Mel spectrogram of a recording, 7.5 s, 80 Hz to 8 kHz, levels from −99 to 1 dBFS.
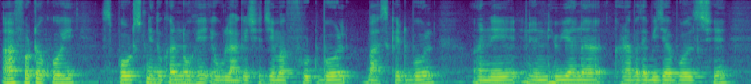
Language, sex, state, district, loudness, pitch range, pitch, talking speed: Gujarati, male, Gujarat, Valsad, -20 LUFS, 120-135 Hz, 125 Hz, 160 wpm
